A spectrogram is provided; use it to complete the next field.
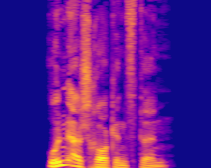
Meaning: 1. superlative degree of unerschrocken 2. inflection of unerschrocken: strong genitive masculine/neuter singular superlative degree
- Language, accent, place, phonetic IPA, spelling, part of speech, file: German, Germany, Berlin, [ˈʊnʔɛɐ̯ˌʃʁɔkn̩stən], unerschrockensten, adjective, De-unerschrockensten.ogg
